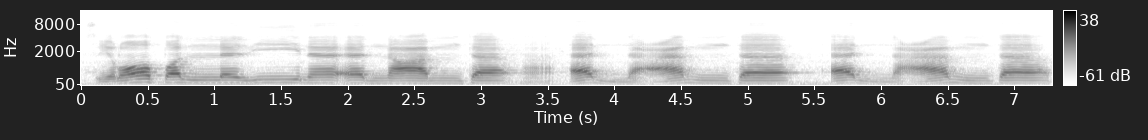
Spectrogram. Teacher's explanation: Huruf ain ni keluar di tengah kerongkong.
